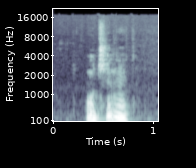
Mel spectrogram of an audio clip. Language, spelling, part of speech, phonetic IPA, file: Polish, uczynek, noun, [uˈt͡ʃɨ̃nɛk], LL-Q809 (pol)-uczynek.wav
